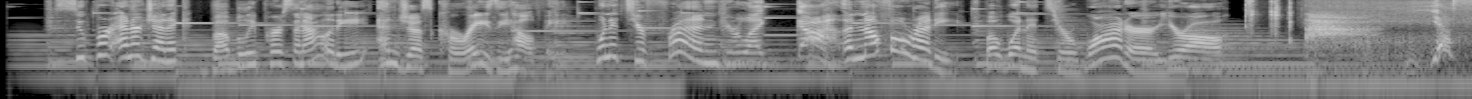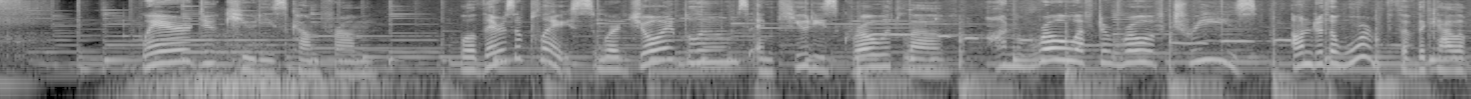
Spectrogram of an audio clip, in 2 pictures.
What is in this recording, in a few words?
Commercial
